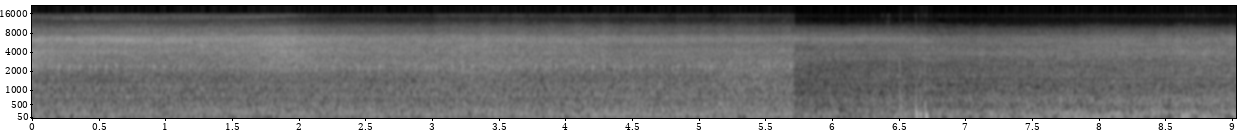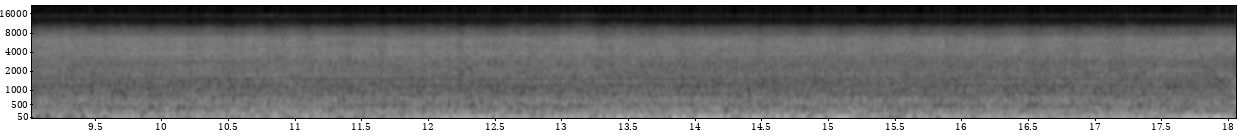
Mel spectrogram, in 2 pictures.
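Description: Steady outdoor hiss that changes abruptly near the six-second mark, with one short knock a second later. From about halfway through, the low rumble of an approaching diesel regional train, a PESA Link SA139 multiple unit, builds steadily.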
